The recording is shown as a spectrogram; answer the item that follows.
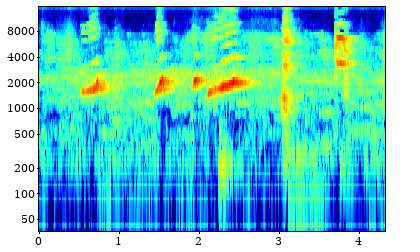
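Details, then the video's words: Bonded pair of African grey parrots: four clear rising whistled notes, the last one longer and sliding upward, followed by two short harsher squawk-like bursts, in a quiet indoor setting. "Talking Parrot"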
